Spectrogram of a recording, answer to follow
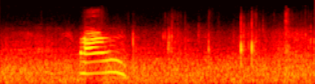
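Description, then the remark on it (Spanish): A single short, clear meow from a cat being greeted and petted rises and falls over a steady background hiss, followed by a few faint clicks and light rustling. “¿Con dos miaus era suficiente?”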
